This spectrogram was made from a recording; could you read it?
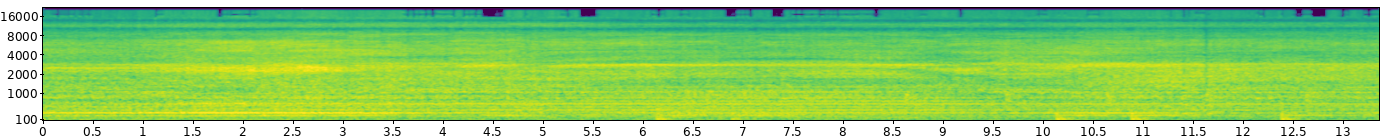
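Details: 2013 Mercedes C250 with the engine off: a steady high electric whine with slight waver near the turbo intake lasts up to 5 minutes after shutoff; the Bosch auxiliary water pump is suspected, and the sound stopped when its top was touched.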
